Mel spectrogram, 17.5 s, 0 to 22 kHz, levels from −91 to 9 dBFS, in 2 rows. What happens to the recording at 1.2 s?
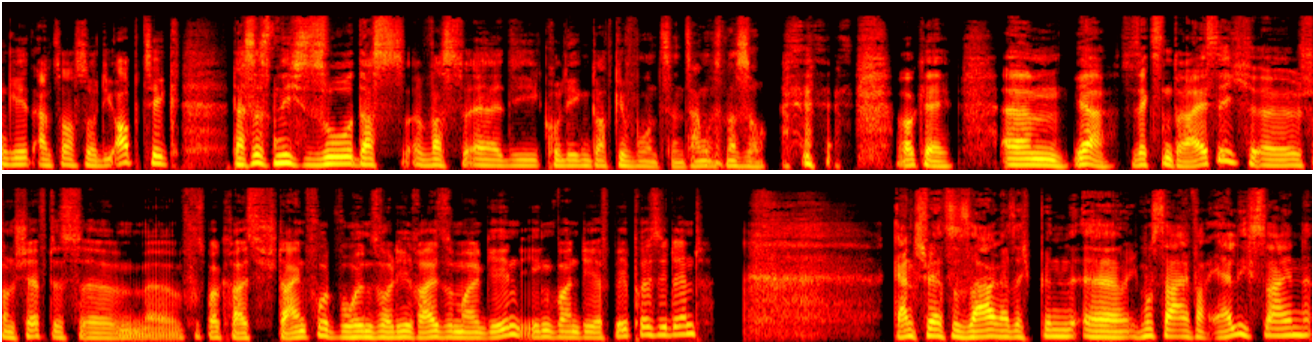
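Nothing goes wrong at 1.2 s; the audio plays through that moment intact, with no dropout, click or other disturbance.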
